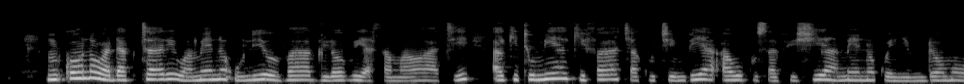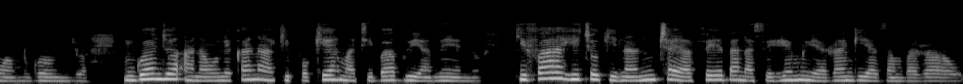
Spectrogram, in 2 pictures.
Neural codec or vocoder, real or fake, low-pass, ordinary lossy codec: vocoder, 22.05 kHz, 80 mel bands, WaveNeXt; fake; 7.2 kHz; Opus, 32 kbps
